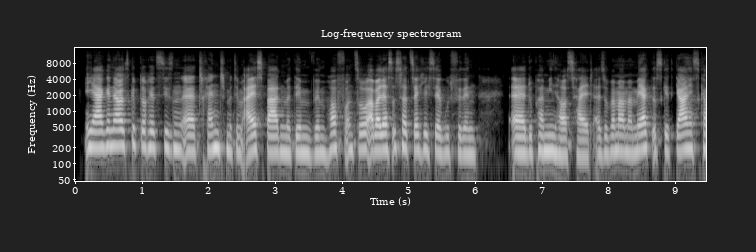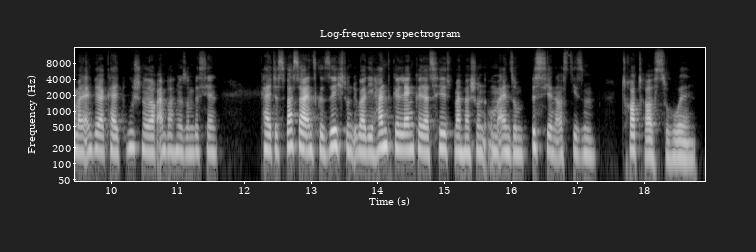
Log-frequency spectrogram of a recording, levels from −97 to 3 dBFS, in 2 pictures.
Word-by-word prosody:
Ja 205 +2 +7
genau, 220 +1 +5
es 220 0 0
gibt 220 -3 -4
doch 205 -1 0
jetzt 200 0 -3
diesen, 190 -2 -2
äh, 175 0 +2
Trend 195 +2 -1
mit 170 -3 -4
dem 170 - -4
Eisbaden, 170 -2 +4
mit 160 -2 -4
dem 165 -2 -2
Wim 160 -1 -4
Hof 195 +1 0
und 180 +1 -5
so, 185 0 +1
aber 180 -1 +7
das 185 0 +4
ist 200 0 -5
tatsächlich 185 -4 -1
sehr 170 -2 0
gut 160 0 -8
für 170 -2 -7
den, 155 -1 -4 0.5
äh, 160 -1 +3
Dopaminhaushalt. 155 -4 -1
Also 160 +1 -6
wenn 170 +1 -2
man 175 -1 +2
mal 165 -1 -3
merkt, 190 +3 +4
es - - -7
geht 170 -1 -7
gar 180 +2 +7
nichts, 190 0 -4
kann 185 -1 -2
man 170 0 0
entweder 180 0 -1
kalt 165 -1 -4
duschen 200 -1 -5
oder 165 -1 +1
auch 165 - -5
einfach 175 -1 -3
nur 170 -1 -5
so 160 - -8
'n 160 - -6
bisschen 170 -1 -7 0.7
kaltes 180 -1 -2
Wasser 205 -3 +5
ins 180 +1 -5
Gesicht 205 +5 0
und 180 -2 -4
über 170 -1 +1
die 160 -1 -3
Handgelenke. 190 -2 +2
Das 165 -1 0
hilft 190 -1 -3
manchmal 165 -1 -1
schon, 170 +1 -5
um 175 -1 -6
einen 165 0 0
so 160 - -4
'n 155 0 -7
bisschen 195 -5 -4
aus 150 +2 -7
diesem 150 -3 -8 0.4
Trott 180 -1 -1
rauszuholen. 135 -3 -3
175 Hz, 220 wpm, -23 LUFS, 165-190 Hz, 0.7 s, Ja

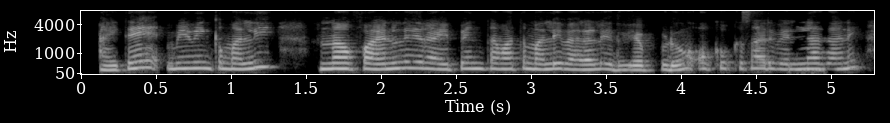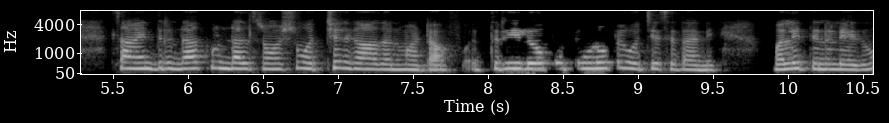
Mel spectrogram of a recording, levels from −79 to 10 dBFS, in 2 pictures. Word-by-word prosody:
అయితే 210 +7 +2 0.3
మేమింక 280 0 +1
మళ్ళీ 270 +7 +2 0.5
నా 270 - +9
ఫైనల్ 260 +3 +4
ఇయర్ 290 -2 0
అయిపోయిన 270 +3 -1
తర్వాత 255 0 +1
మళ్ళీ 245 +2 +2
వెళ్ళలేదు 230 -1 0
ఎప్పుడు. 205 +1 -1 0.2
ఒక్కొక్కసారి 280 0 -4
వెళ్ళినా 250 +1 +1
గానీ, 270 +5 -2 0.4
సాయంత్రం 275 -1 +2
దాకుండాల్సిన 270 -2 0
అవసరం 255 +3 -3
ఒచ్చేది 285 +2 -3
కాదన్నమాట. 235 -3 -1
ఆ - - -11
ఫ - - -20 0.2
3 270 0 +1
లోపు 265 +1 +2
2 275 - -2
లోపే 280 +1 -1
ఒచ్చేసేదాన్ని. 235 -5 -3 0.4
మళ్ళీ 265 +4 +3
తినలేదు. 240 -1 -1
260 Hz, 160 wpm, -20 LUFS, 240-275 Hz, 0.5 s, నా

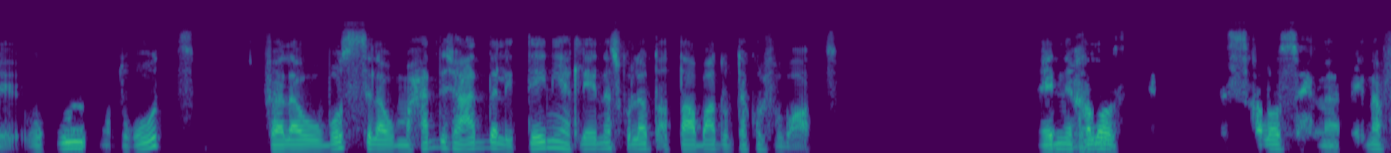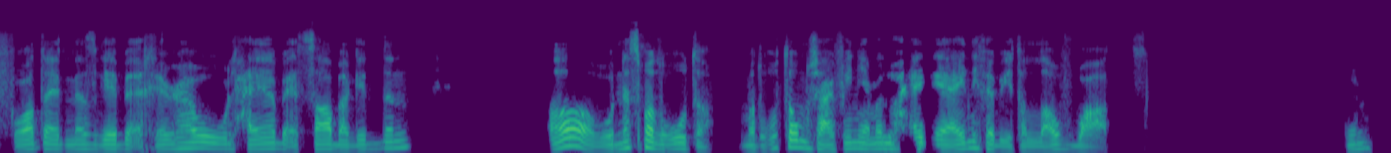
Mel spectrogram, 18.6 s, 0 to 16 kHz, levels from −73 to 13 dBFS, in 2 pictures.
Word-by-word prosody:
وكلّه 145 +2 -1
مضغوط - - -4 0.5
فلو 110 0 +3
بُص 135 +7 0
لو 110 -2 +2
ما 110 +1 -4
حدش 145 +1 -2
عدّي 135 +2 +2
للتاني 135 +5 -1
هتلاقي 125 0 -2
الناس 135 +2 0
كلّها 120 +2 0
بتقطّع 115 -2 0
بعض 115 +1 -1
وبتاكُل 110 - -8
في - - -14
بعض. - - -5 1.5
لإن 115 +3 +2
خلاص 120 0 +3 0.7
بس - - -7
خلاص 120 +1 0
إحنا 100 -1 -5
بقينا 115 +1 -4
في 110 - -10
وضع 120 +2 +3
الناس 115 0 -3
جايبة 115 +1 +1
آخِرها 120 +5 -1
والحياة 130 -3 +1
بقت - - -3
صعبة 120 -3 +2
جدًا. 130 - -4 0.9
آه، - - +3 0.3
والناس 120 - 0
مضغوطة، 130 -2 +3 0.2
مضغوطة 150 +5 +1
ومش 150 -4 +1
عارفين 135 +1 +2
يعملوا 130 -1 0
حاجة 135 +2 +2
يا 110 - +4
عيني 125 +8 +3
فبيطلّعوه 100 -4 -1
في 115 - -13
بعض. 100 -1 0 1.6
إمم. 125 +5 -7
120 Hz, 150 wpm, -25 LUFS, 110-135 Hz, 1.6 s, يا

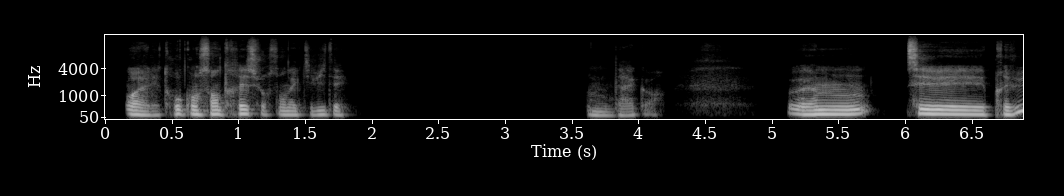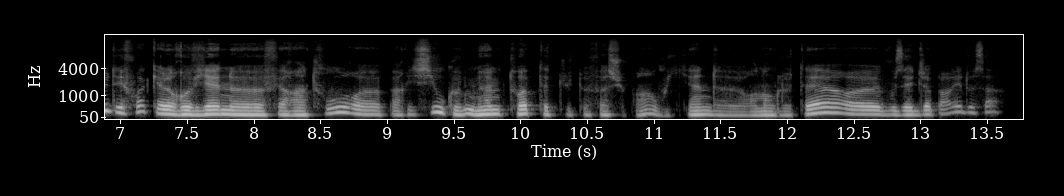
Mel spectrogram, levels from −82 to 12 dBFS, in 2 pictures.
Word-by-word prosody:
Ouais 135 -4 +2
elle 120 - -7
est - - -11
trop 150 +4 -2
concentrée 145 +1 +1
sur 150 -3 -5
son 130 0 -6
activité. 125 +1 -7 1.8
Mmh 115 -3 -9
d'accord. 110 +1 -15 0.9
Hem, 145 +1 +4 0.3
c'est 145 -4 +5
prévu 140 - 0
des 195 -6 -2
fois 225 +5 -7
qu'elle 160 -8 +3
revienne, 140 +1 +4
heu, 130 -1 +3
faire 125 0 -5
un 125 - -1
tour, 170 +4 -3
heu, 135 -1 -4
par 130 -1 -13
ici? 140 +11 -7
Ou 205 - +2
que 140 - -5
même 145 +1 +1
toi 155 +1 0
peut-être, 130 -3 -9
tu 120 - -22
te 125 - -17
fasses, 120 0 -10
je - - -13
sais - - -29
pas 125 - -13
un 150 - -7
week-end, 130 +2 -6
heu, 115 -1 -12
en 115 +1 -9
Angleterre, 150 +11 -1
heu, 145 -2 0
vous 130 0 -8
avez 130 - 0
déjà 140 +3 -5
parlé 165 +9 -12
de 200 - -14
ça? 215 +2 -18
140 Hz, 205 wpm, -20 LUFS, 130-155 Hz, 1.8 s, c'est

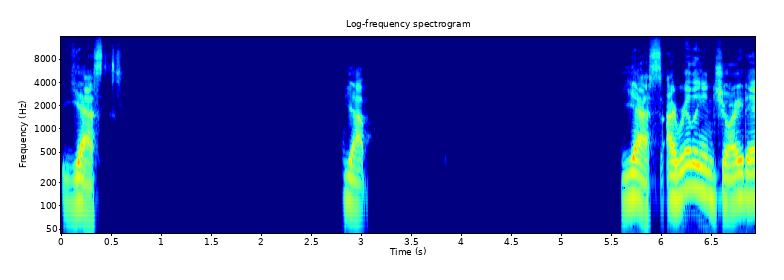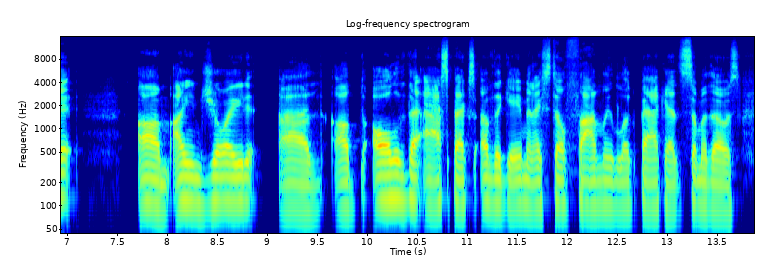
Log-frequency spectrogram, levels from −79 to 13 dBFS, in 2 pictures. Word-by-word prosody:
Yes. 110 +3 0 2.2
Yep. - - -1 2.5
Yes, 130 +3 +3
I 125 - +6
really 170 +6 +4
enjoyed 130 -2 +2
it. 130 -1 +1 0.6
Um, 110 -4 +3
I 115 - +3
enjoyed, 120 +1 0 0.2
uh, 95 -1 0
the 90 +2 -15
up 100 0 -2
all 125 +1 +5
of 125 -2 -1
the - - +1
aspects - - 0
of 115 -1 -2
the 115 - +1
game, 105 +1 -3
and 105 -1 -2
I 105 - 0
still 105 - -2
fondly 105 +1 0
look 100 0 -6
back 100 -1 -1
at 95 -1 -3
some 115 -2 -2
of 105 - -3
those 95 -3 -1
110 Hz, 130 wpm, -24 LUFS, 100-125 Hz, 2.5 s, I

